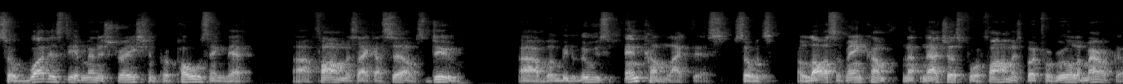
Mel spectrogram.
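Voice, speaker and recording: Somewhat breathy, fairly low male voice amid audible room echo. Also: moderate pace. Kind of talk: interview answer. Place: home room. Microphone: video call.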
